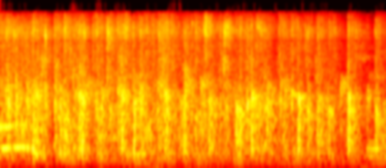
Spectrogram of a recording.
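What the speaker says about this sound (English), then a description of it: "Can we just have a round of applause for Harry" A comedy club audience applauds warmly, a dense, steady wash of clapping from a crowd that holds at even volume throughout.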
